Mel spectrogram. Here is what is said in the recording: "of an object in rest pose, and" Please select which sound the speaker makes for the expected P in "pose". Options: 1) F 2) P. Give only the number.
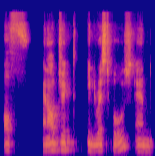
1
